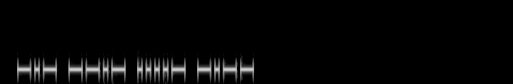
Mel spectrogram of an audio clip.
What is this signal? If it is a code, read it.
Morse code, heard as a keyed tone, about 28 wpm, 700 Hz. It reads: KQ4Y
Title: USA Call Signs - 4 Characters - Repeated 2x - 28wpm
